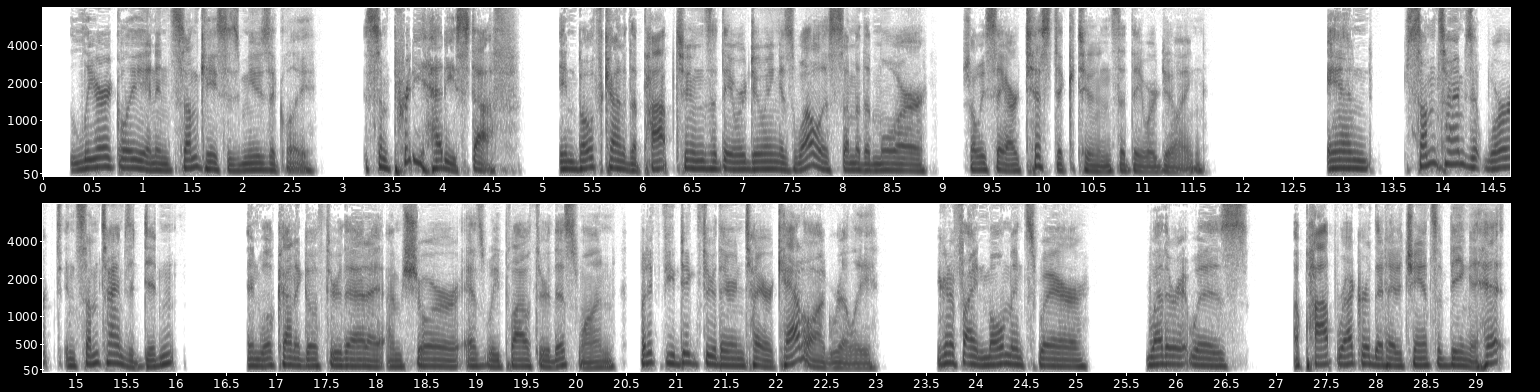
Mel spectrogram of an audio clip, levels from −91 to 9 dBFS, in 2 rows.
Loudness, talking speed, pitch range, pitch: -18 LUFS, 180 wpm, 105-145 Hz, 120 Hz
